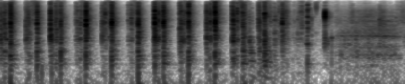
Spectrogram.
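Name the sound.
oracle cards being shuffled and drawn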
